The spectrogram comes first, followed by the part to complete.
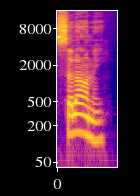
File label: "salami", English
